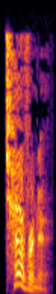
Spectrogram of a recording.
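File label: "taverner", British English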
